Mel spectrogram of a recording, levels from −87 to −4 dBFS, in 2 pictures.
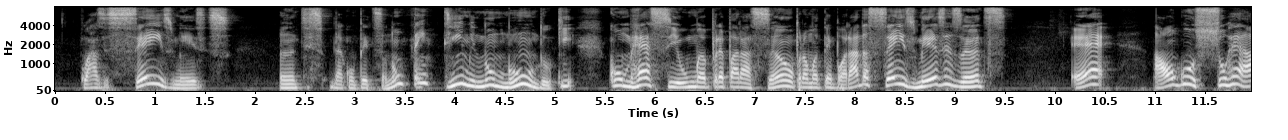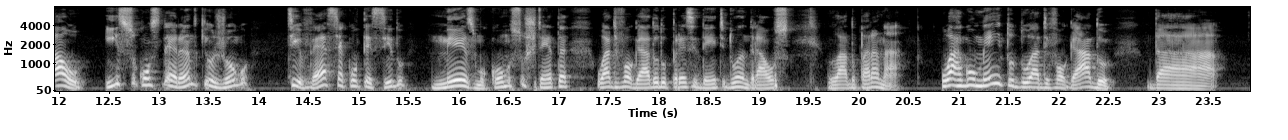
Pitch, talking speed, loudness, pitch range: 155 Hz, 120 wpm, -15 LUFS, 125-200 Hz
